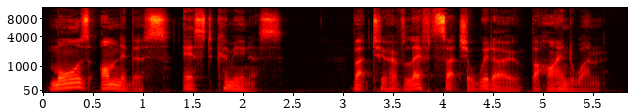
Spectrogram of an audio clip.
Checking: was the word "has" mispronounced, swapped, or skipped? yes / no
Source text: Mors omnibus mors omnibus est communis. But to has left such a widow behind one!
yes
